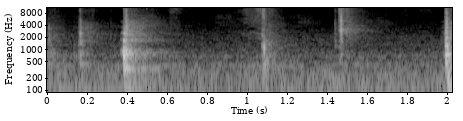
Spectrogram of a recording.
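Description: Tarot cards being handled and laid down on a table: a few short, sharp taps, the first and loudest about half a second in.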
